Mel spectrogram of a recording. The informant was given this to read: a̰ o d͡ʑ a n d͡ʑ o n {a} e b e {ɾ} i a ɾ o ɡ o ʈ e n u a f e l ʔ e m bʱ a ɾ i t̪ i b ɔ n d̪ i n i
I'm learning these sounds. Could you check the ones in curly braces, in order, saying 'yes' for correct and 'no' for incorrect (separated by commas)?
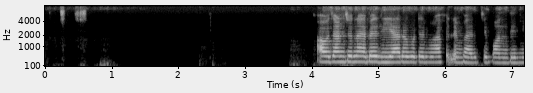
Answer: yes, yes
